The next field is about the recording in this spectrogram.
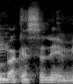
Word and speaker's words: Abubakar Salim: This week on the Game Dev Show, I have the privilege of sitting down with an actor, Abubakar. Am I pronouncing that correctly? – Abubakar Salim, yeah.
